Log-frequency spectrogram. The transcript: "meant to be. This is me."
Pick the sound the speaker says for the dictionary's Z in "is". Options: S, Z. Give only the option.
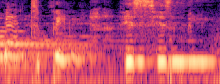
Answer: Z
